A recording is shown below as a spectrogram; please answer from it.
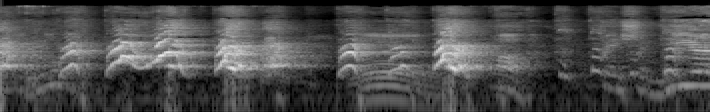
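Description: Belgian Malinois barking in a quick run of short, sharp barks, about two or three a second, with a brief pause about two seconds in.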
